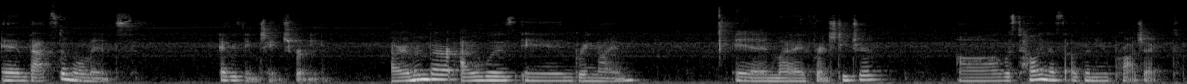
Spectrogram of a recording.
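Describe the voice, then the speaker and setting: There is noticeable background noise behind this recording. A woman talks over it at a moderate pace. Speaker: adult who stutters. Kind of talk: personal story told to camera.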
